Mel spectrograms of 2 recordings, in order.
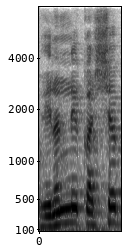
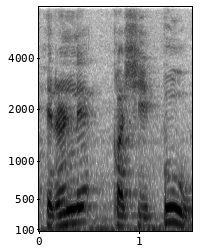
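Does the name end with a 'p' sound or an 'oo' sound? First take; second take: p sound; oo sound. First: The name ends in 'shyap' with a final p. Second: The name ends in 'shipu' with a final oo. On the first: The speaker calls it wrong. "यहाँ पे mistake कर देते हैं" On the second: The speaker calls it right. "जो सही word है वो हिरण्यकशिपु होगा"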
